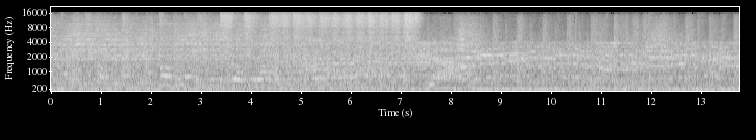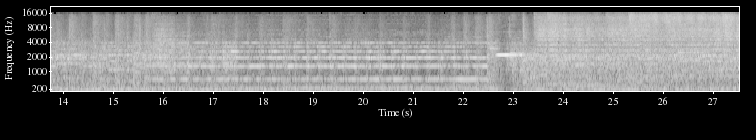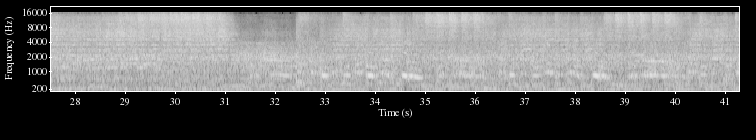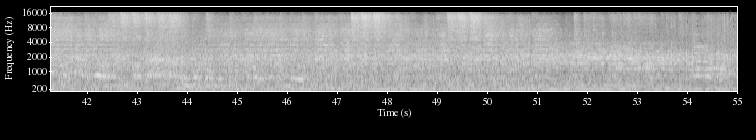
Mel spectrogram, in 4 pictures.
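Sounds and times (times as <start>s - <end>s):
punk rock band playing: 0.0s - 55.0s
shouted vocal: 4.0s - 8.6s, 31.4s - 46.6s.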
